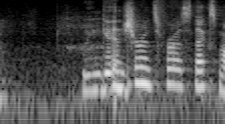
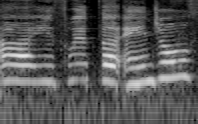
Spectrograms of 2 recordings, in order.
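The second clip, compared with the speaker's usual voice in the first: bad, high-pitched fake little-kid voice. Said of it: "bad impersonations".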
